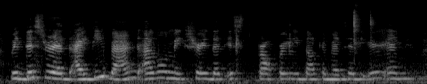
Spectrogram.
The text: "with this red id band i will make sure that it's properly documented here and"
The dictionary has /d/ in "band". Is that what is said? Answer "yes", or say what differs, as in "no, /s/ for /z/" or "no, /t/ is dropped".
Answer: yes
